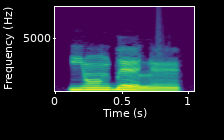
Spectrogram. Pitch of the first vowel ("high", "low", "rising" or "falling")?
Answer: high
